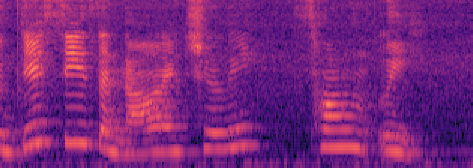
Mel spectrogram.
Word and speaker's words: 성의: 성의. You pronounce 의, by the way. You don't say 에. 에 is only for possessive. This is not possessive. It's a noun.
